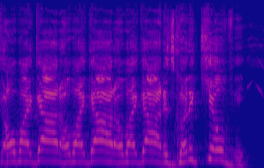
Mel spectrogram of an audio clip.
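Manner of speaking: terrified, breathless-sounding, frantic panicked cry. Talking about a game monster, describing running around in panic: mock panicked screaming. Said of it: "I'm going to run around screaming like".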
